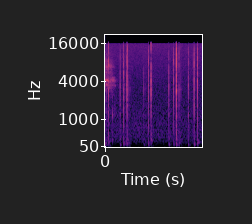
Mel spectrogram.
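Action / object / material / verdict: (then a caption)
tap / paper concert ticket / paper / none. Light tapping on paper concert tickets produces a series of quick, crisp clicks with a bright, papery high-frequency tone. Each tap ends almost instantly, with short quiet gaps between them.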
